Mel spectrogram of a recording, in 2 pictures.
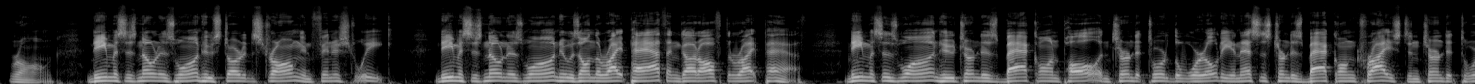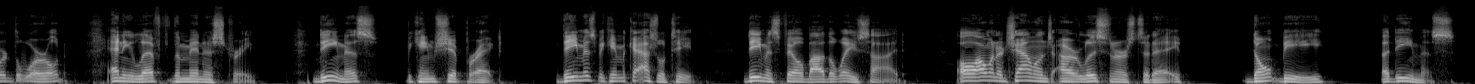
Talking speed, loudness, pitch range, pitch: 175 wpm, -23 LUFS, 125-155 Hz, 145 Hz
